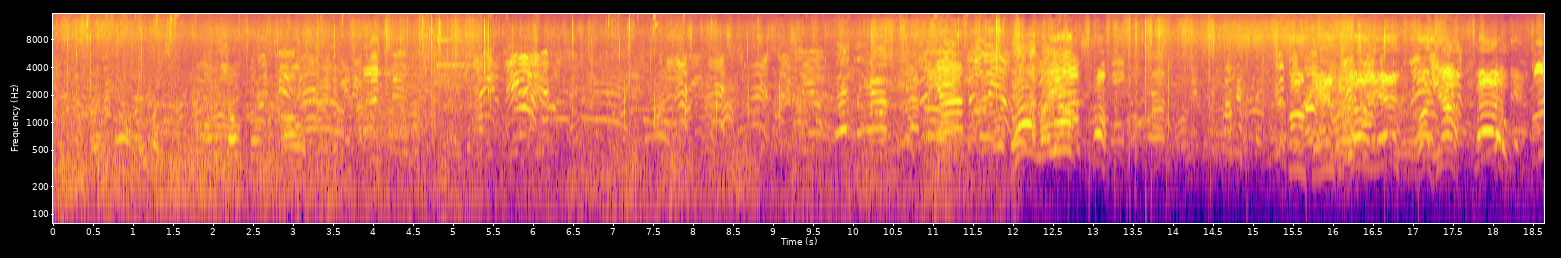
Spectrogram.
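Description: A crowd of men and women talk and shout nearby outdoors.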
